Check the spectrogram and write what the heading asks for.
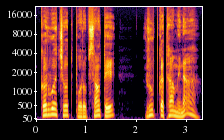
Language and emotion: Santali, neutral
